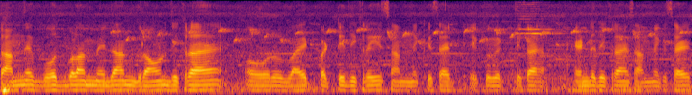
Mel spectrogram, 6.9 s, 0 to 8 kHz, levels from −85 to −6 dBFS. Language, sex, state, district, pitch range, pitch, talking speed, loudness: Hindi, male, Chhattisgarh, Raigarh, 100-110 Hz, 105 Hz, 245 wpm, -21 LUFS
